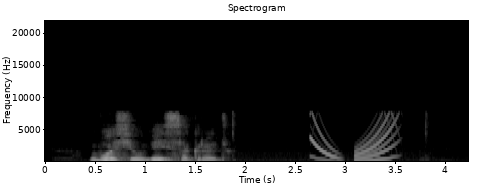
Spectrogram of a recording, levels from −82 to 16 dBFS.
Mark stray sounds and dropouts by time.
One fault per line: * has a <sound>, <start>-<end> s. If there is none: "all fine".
* has a chirp, 2.6-3.6 s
